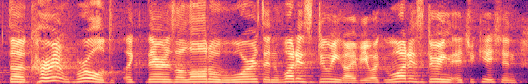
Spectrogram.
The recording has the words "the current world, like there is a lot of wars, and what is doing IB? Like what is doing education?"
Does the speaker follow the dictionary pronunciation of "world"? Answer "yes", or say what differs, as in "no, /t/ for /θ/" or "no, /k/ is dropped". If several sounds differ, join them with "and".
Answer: yes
